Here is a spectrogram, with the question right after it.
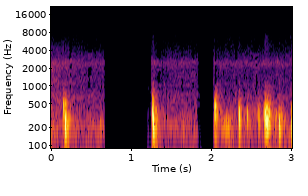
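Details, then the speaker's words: Horse auscultated while eating dinner, GI tract active: irregular gurgles and bubbling pops between quiet gaps, with a breath audible; normal borborygmi with increased intestinal activity. "so we've got just a bunch of background gurgling happening"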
